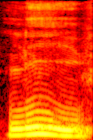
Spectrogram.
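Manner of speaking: লিভ with a long drawn "ee"; model pronunciation. Shown as a demonstration. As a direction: stretch লিভ into "leeev". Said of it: "প্রথম ওয়ার্ডটার উচ্চারণ হবে".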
